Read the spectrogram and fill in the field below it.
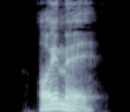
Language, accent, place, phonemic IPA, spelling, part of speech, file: German, Germany, Berlin, /ˈɔɪ̯ml̩/, Eumel, noun, De-Eumel.ogg
- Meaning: wally, twerp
